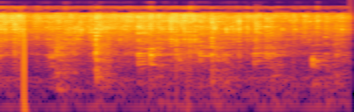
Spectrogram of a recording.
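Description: Fresh onions sauté in oil in a pan as a close, continuous sizzle, broken by a sharp clack near the start and soft scraping stir strokes. Nobody speaks.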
